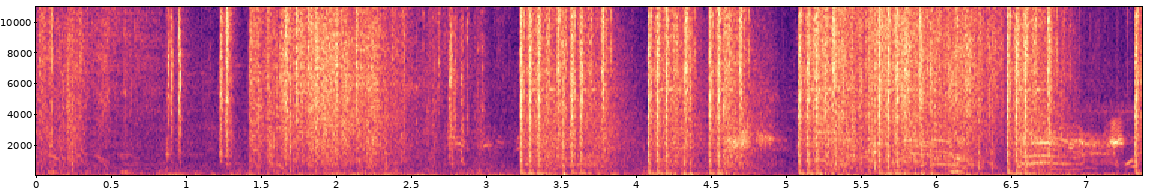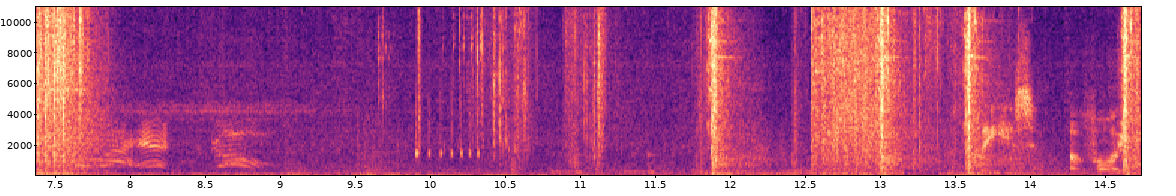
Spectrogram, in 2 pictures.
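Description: Gunfire from a pistol and a machine gun in the Starfield video game keeps crackling through a combat scene, with rapid bursts and sharp single shots. Loud impacts and effects go with it, and voices speak now and then.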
